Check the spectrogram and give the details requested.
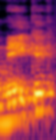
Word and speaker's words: naked: But not for adjectives. There are many exceptions of this. So naked, and this is pronounced wicked.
